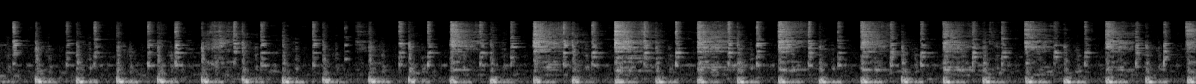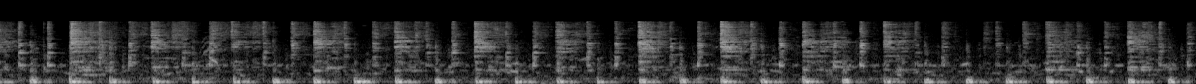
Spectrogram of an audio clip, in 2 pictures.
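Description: A speech-tuned noise suppressor is applied to these sounds throughout, treating steady tones and ambience as noise. Its gain swings by roughly 15 dB, so the sound pumps and thins. On a spectrogram, sustained bands fade between attacks, and the waveform envelope breathes unevenly.

The sound is cut by the noise suppressor from 0.0 to 13.46 s, about three seconds in all, and again from 14.97 s to the end. Held and decaying sounds drop by up to about 11 dB while onsets survive. Tails look truncated on the waveform, and sustained energy fades on the spectrogram. The call path's G.722 coding leaves nothing above 8 kHz.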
